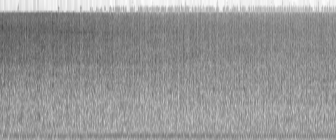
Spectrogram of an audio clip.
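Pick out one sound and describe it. Air rushes loudly past an aircraft canopy.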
